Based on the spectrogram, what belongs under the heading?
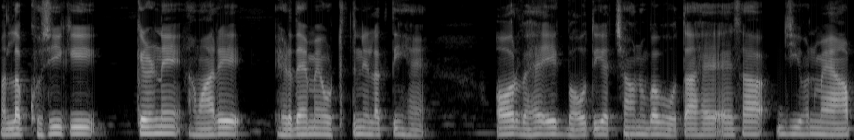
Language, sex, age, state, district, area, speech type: Hindi, male, 18-30, Rajasthan, Bharatpur, urban, spontaneous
